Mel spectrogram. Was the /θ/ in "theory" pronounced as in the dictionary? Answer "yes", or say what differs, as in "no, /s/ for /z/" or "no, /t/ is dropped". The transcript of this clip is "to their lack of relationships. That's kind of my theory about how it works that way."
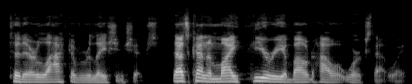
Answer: yes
